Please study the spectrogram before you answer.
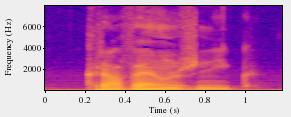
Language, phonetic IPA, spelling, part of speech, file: Polish, [kraˈvɛ̃w̃ʒʲɲik], krawężnik, noun, Pl-krawężnik.ogg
